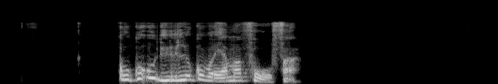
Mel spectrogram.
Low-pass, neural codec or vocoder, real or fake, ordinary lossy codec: 7.2 kHz; codec, 16 kHz, 8 kbps, FreqCodec, smaller model; fake; Opus, 64 kbps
